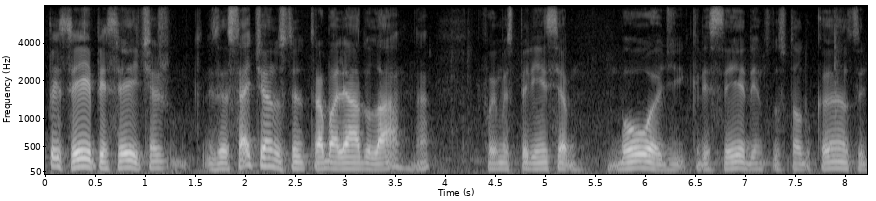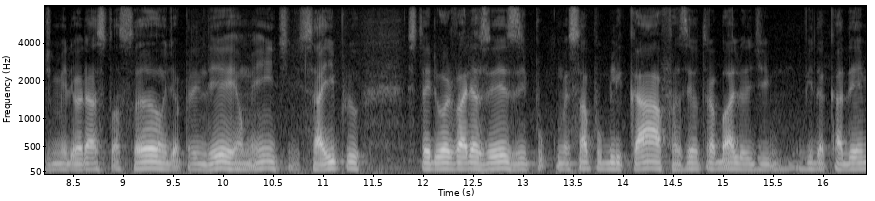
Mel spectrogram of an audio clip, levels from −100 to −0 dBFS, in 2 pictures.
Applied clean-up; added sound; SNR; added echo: none; none; none; none.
